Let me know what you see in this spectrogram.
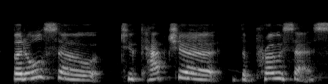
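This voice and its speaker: Somewhat breathy, a woman with a West Yorkshire accent speaks with ordinary pitch variation. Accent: mild West Yorkshire English. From northern England, West Yorkshire. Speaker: academic and performance poet. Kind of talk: live stream interview. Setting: live stream.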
